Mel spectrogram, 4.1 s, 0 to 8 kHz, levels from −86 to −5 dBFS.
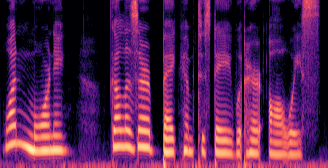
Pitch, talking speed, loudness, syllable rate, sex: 215 Hz, 145 wpm, -18 LUFS, 4.6 syllables/s, female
